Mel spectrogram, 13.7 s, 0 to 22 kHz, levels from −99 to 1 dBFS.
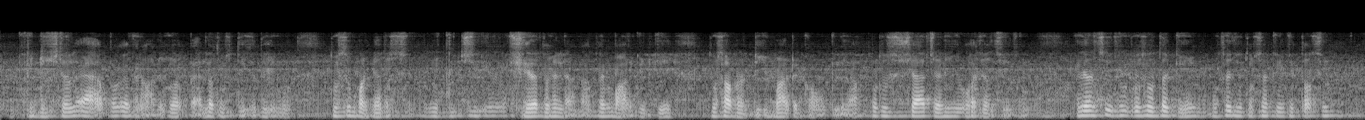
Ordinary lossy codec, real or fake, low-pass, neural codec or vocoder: none; fake; 7.2 kHz; vocoder, 22.05 kHz, 80 mel bands, HiFi-GAN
